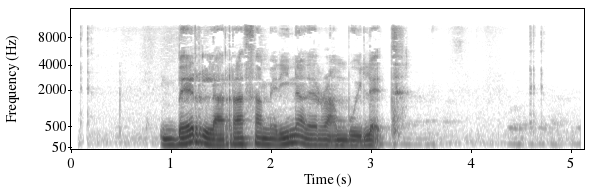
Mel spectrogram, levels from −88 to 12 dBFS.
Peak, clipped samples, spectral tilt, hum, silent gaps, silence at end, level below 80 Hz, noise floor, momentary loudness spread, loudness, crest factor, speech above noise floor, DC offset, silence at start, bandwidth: -2 dBFS; under 0.1%; -7.5 dB/octave; none; none; 1.8 s; -46 dBFS; -64 dBFS; 11 LU; -19 LUFS; 18 dB; 46 dB; under 0.1%; 0.9 s; 11 kHz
